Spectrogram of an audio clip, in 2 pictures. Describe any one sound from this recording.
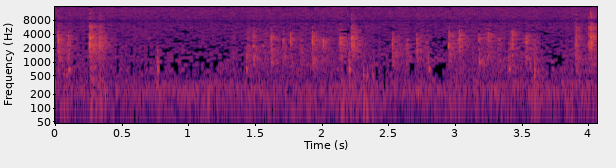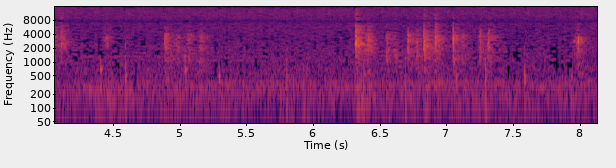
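Fingers tap quickly and unevenly on a computer keyboard.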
